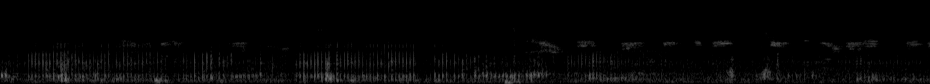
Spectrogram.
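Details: Steady low purring from a female Somali cat sleeping indoors, captured by webcam. The rumble is grainy and evenly pulsed, with a few soft whispered words and scattered faint high chirps behind it.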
